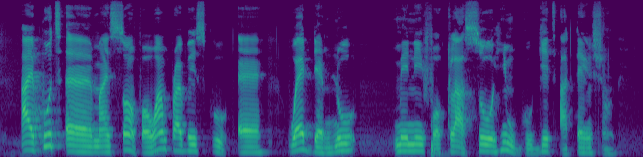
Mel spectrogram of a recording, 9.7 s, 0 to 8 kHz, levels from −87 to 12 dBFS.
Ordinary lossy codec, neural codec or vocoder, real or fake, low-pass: none; none; real; none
